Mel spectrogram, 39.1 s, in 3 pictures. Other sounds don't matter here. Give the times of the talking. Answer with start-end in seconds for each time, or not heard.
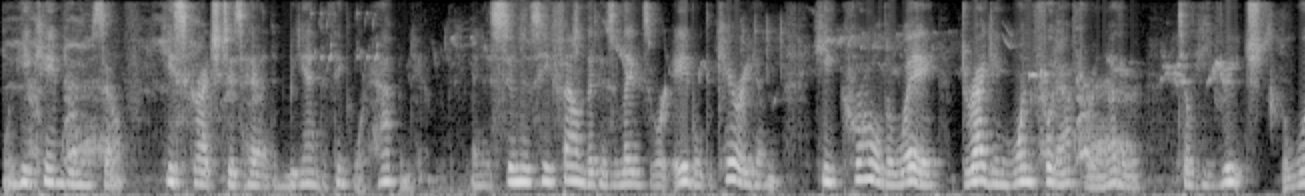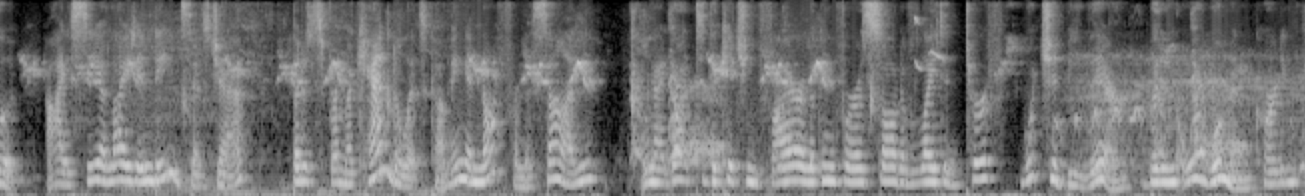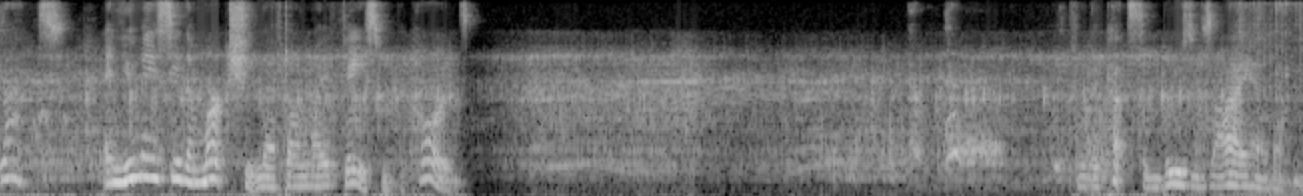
0.0-30.8, 36.9-39.0.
